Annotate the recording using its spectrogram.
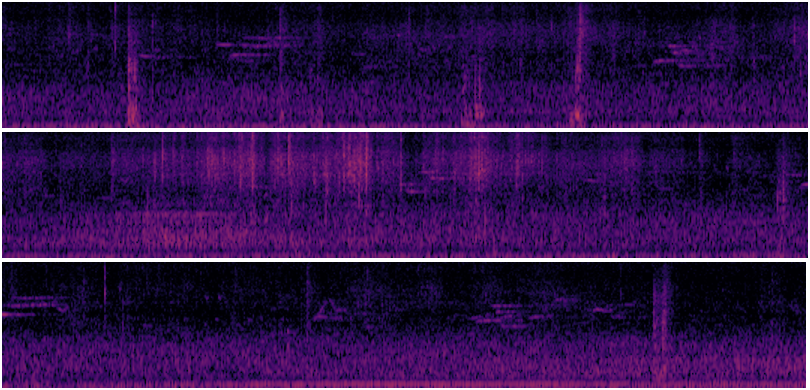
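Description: Wild turkeys gobble loudly nearby outdoors.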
